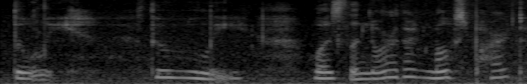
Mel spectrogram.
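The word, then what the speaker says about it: Thule: a shm let's see I wonder how what is it yeah it is pronounce thuli thuli was the northernmost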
